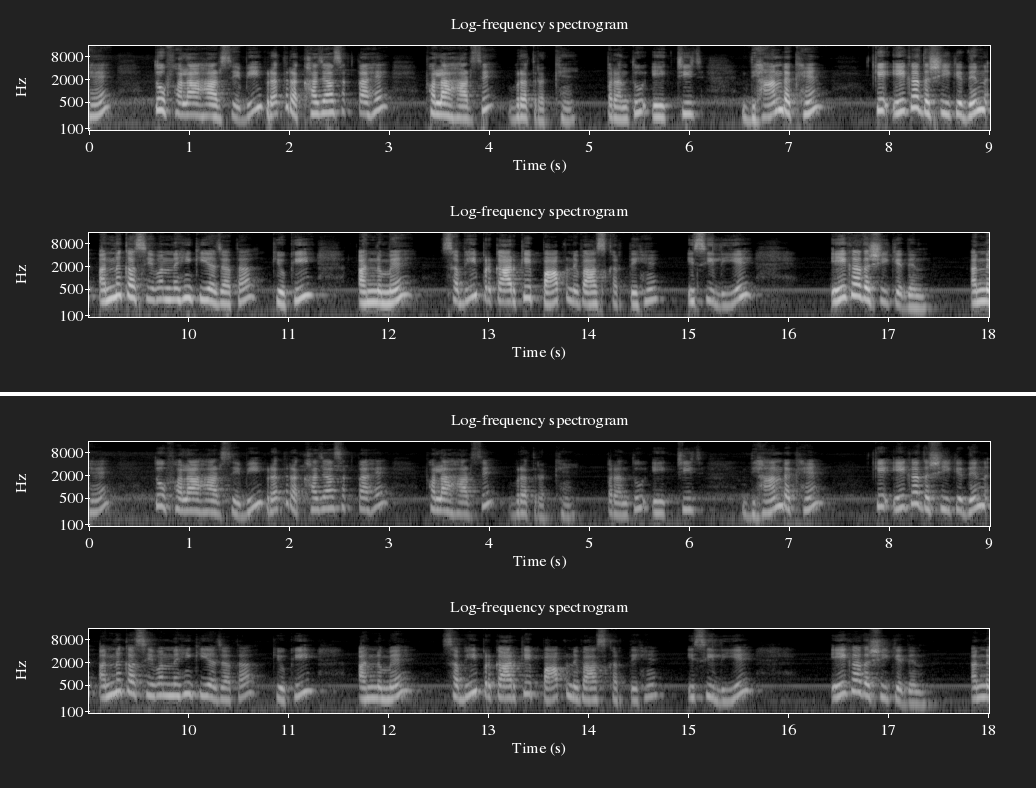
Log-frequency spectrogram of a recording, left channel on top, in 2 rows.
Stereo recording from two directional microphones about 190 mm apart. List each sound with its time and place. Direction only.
0.6 s a woman's voice: 35° left (ahead or behind)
